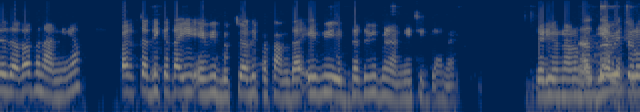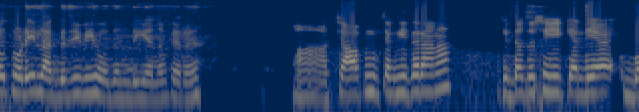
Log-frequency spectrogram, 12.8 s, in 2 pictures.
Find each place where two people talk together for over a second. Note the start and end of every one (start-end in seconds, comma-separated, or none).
none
